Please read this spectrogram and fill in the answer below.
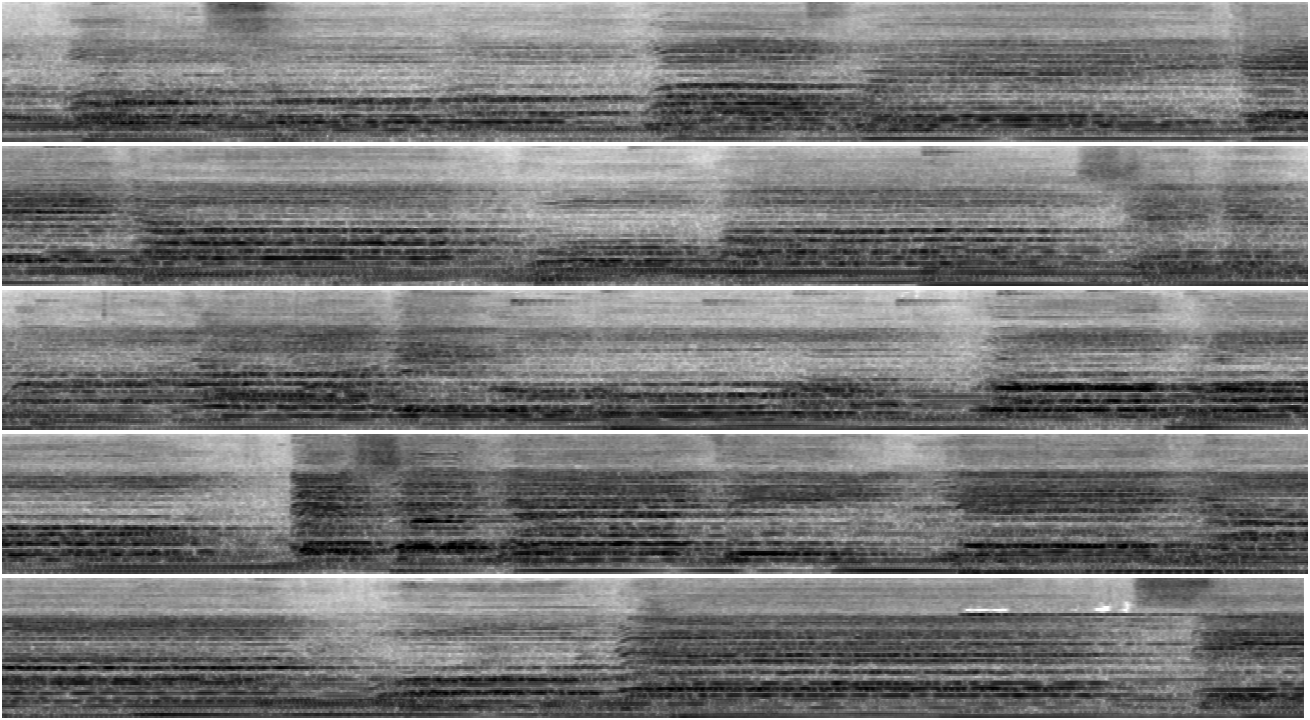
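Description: Church choir of mixed voices singing a gospel song in parts, continuous and full, over held low bass notes that change every second or two.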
